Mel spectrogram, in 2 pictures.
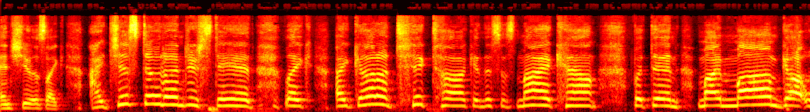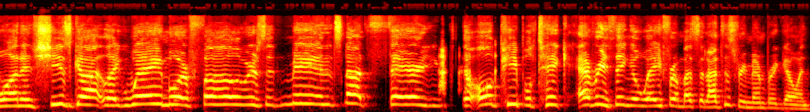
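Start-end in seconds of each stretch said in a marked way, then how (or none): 0.9-15.1 put-on sobbing, very high-pitched, sounding genuinely tearful. Retelling a TikTok video of a girl crying: imitating someone crying. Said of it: "legit crying".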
